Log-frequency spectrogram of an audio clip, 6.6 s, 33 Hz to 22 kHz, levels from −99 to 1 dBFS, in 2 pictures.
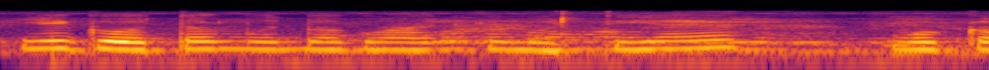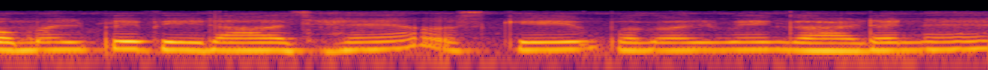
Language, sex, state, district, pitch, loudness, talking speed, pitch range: Hindi, female, Andhra Pradesh, Anantapur, 225 Hz, -18 LUFS, 155 wpm, 215-235 Hz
